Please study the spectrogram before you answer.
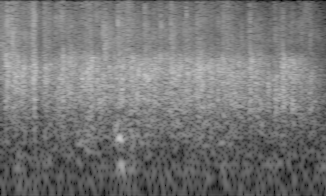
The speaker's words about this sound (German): Da war der Applaus jetzt schon ein bisschen...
